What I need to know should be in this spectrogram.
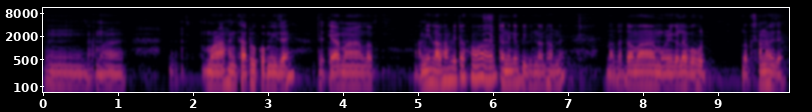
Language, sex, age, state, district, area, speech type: Assamese, male, 18-30, Assam, Golaghat, rural, spontaneous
